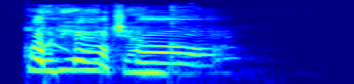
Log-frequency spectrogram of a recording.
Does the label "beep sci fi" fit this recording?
No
